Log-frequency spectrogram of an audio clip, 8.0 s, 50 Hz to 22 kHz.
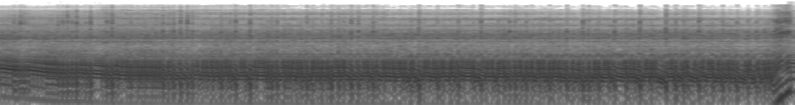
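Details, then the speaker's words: Hypo 660 chainsaw build with added homemade third muffler port, ported, 25-inch bar: crisp, even high-revving scream at full throttle with no stumbling before dropping off; running clean, no kickback on start. "i don't know if it's back pressure or what but it didn't donkey kick my ass after putting that port on it"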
